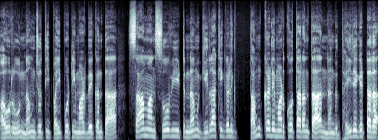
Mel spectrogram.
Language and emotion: Kannada, fearful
